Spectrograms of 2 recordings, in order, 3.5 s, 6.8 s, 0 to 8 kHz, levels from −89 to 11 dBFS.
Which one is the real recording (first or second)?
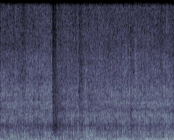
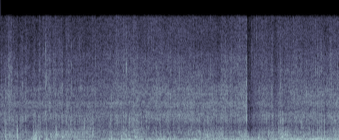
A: second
